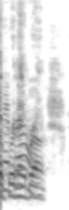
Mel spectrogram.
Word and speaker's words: Brené Brown: I heard, I'm probably going to butcher her name, but is it Brené Brown? – Oh, that's right. – Yeah, Brené Brown.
